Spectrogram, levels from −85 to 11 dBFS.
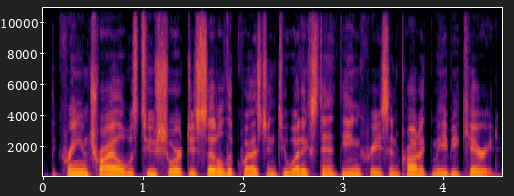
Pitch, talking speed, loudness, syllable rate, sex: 135 Hz, 260 wpm, -16 LUFS, 6.4 syllables/s, male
